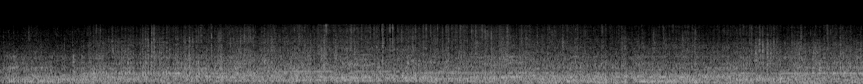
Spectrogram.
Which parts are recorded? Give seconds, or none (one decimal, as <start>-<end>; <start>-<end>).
0.0-1.0; 1.8-3.9; 5.5-8.6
